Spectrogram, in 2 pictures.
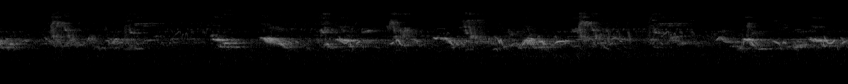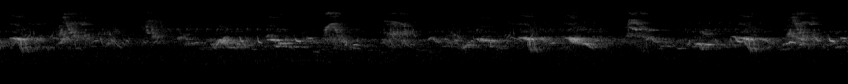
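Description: Small birds chirping and twittering, many short high chirps a second overlapping throughout.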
